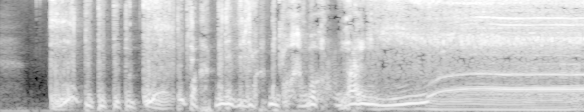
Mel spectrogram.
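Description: A motor started after a repair sputters through a run of short, uneven bursts, then catches with a rising tone and settles into a loud, steady drone.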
